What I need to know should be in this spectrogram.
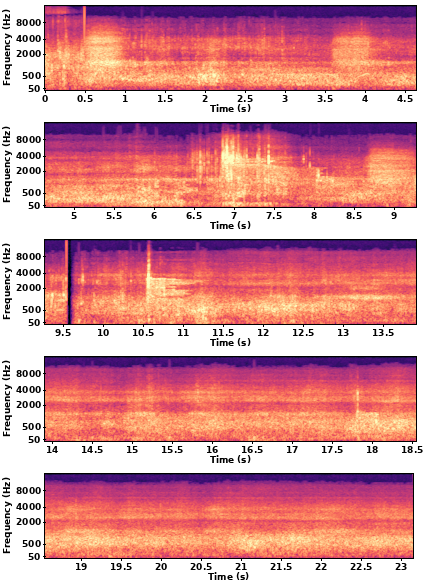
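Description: Water sloshes and splashes against a surfboard outdoors.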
